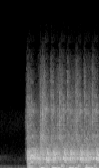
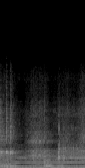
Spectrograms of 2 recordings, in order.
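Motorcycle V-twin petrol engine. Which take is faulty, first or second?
first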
